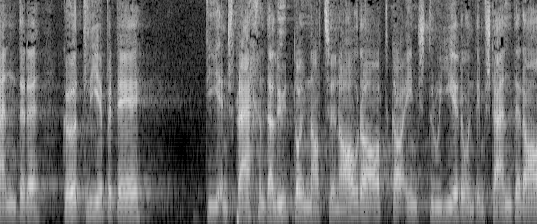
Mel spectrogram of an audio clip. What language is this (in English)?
Swiss German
